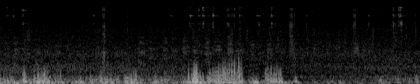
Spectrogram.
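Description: Irregular footsteps and rustling of a person walking on asphalt while holding a phone, uneven and low-pitched, with a slightly louder burst about halfway through.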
